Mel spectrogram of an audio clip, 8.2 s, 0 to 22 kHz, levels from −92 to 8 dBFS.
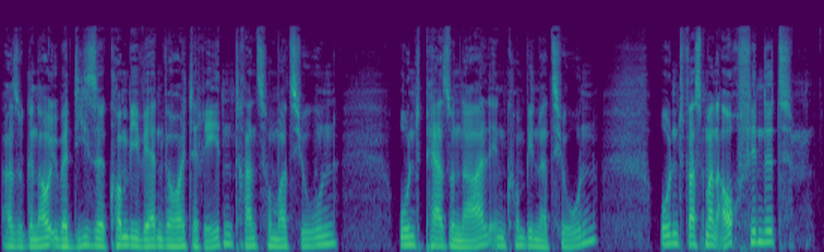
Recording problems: none

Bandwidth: 14 kHz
